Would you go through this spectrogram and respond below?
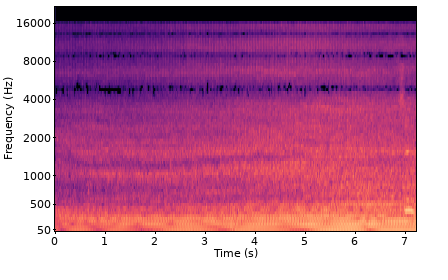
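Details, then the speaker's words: Two newly revived Honda E2000i generators linked with a parallel kit, each rated 2000 W peak and 1600 W running: steady, even hum that climbs and firms as a battery charger on high loads them to max; running healthy under full load. "there you go you can hear the generators ramped up now we're gonna turn on our battery charger that's set on high that will ramp those generators up to max"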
